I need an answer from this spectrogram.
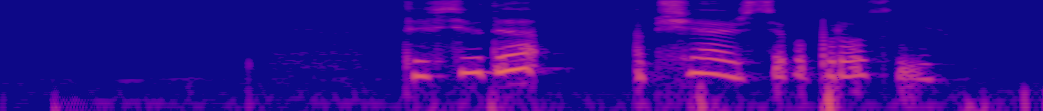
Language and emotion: Russian, sad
